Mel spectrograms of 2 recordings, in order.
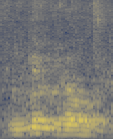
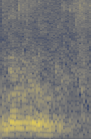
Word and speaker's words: Nimrod: 10, chapter 8, which reads, and Cush begat Nimrod, or Nimrud, okay, or Nimrod. It's spelled different ways in the Hebrew.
